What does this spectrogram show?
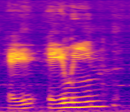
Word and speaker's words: Aline: That's not how he pronounces Aline, but that's how I pronounce my girlfriend Aline's name. She's downstairs somewhere wrangling our dog for me. I forget how Crumb even pronounces Aline. Aileen? Yeah, that's it.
